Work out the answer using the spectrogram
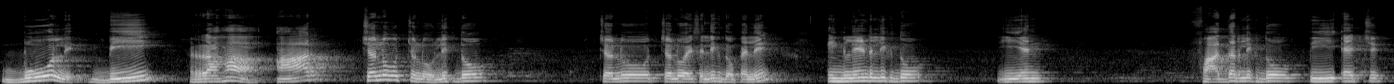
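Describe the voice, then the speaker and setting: A man's voice: fairly high pitch, drawn-out words, pauses often. A male teacher gives a lecture. He asks questions and answers them himself, repeats himself and spells words out as he writes. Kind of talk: classroom lecture.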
